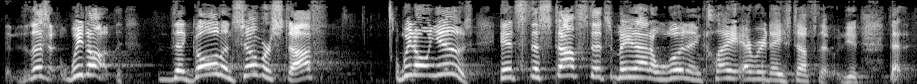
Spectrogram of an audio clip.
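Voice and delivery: high, loud preacher's warning; fiery preaching. Acted. Preaching at full force.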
